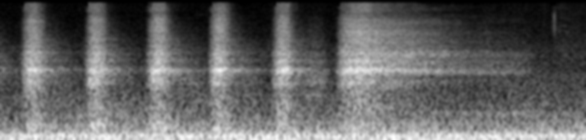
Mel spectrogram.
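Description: Series of five short, sharp rhythmic breath puffs from a vocal-health breathing exercise, followed by one longer, steady exhale that trails off, close and breathy with no talk.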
